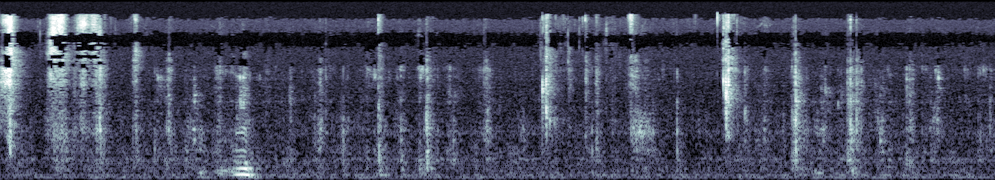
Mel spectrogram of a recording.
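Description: Faint chewing of fried buffalo chicken: soft, scattered mouth clicks and smacks. A brief low hum-like mouth sound comes about two and a half seconds in.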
